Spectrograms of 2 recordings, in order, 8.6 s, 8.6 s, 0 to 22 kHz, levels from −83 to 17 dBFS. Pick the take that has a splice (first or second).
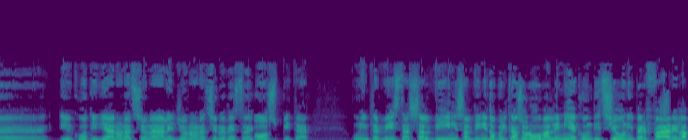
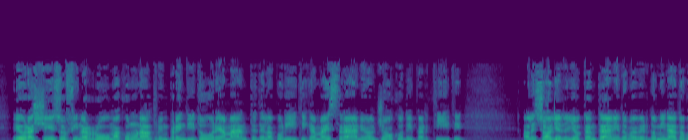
first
